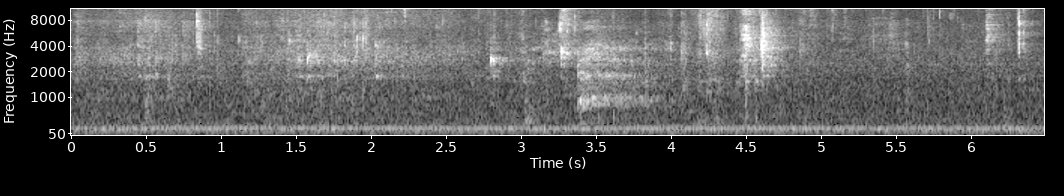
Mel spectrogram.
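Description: Faint eating sounds: chewing and the soft, wet squish of hoagie sandwiches being handled and bitten, with small scattered clicks. A steady low hum runs underneath.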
